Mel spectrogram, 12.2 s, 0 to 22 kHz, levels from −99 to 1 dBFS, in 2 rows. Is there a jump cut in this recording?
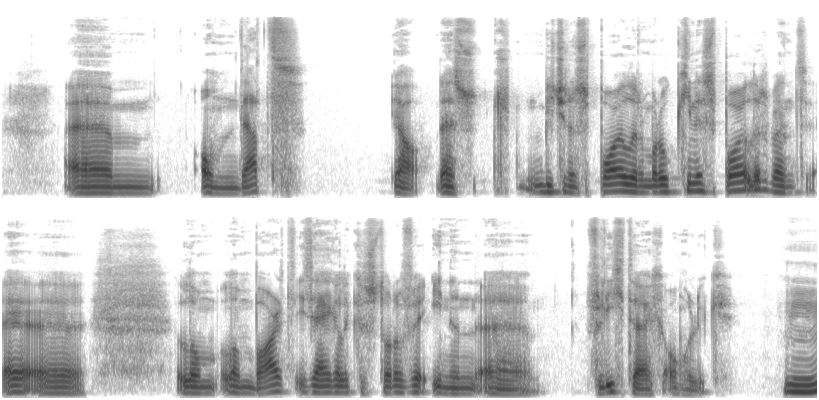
no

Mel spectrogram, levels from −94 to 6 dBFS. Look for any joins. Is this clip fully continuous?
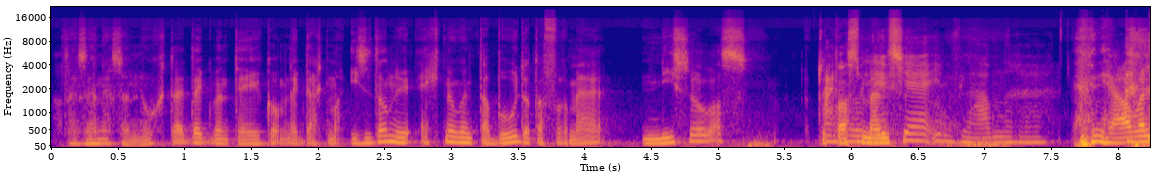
yes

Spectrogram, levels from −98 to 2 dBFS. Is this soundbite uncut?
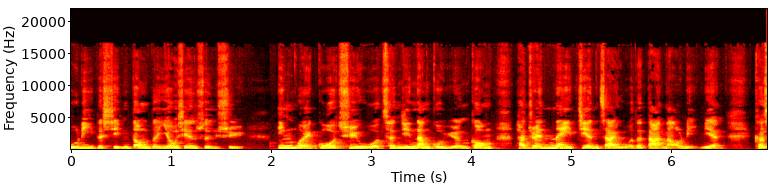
yes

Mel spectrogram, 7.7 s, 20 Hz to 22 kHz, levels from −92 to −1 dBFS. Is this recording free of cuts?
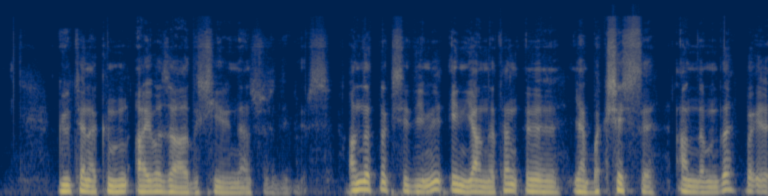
no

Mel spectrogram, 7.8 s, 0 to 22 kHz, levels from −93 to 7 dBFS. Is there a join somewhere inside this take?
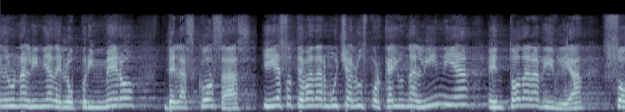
yes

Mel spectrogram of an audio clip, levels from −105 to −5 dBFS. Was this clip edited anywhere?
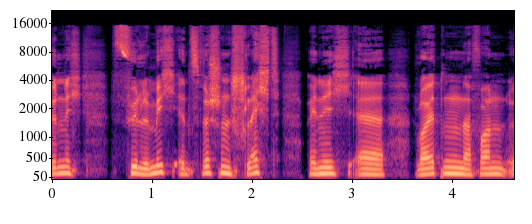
no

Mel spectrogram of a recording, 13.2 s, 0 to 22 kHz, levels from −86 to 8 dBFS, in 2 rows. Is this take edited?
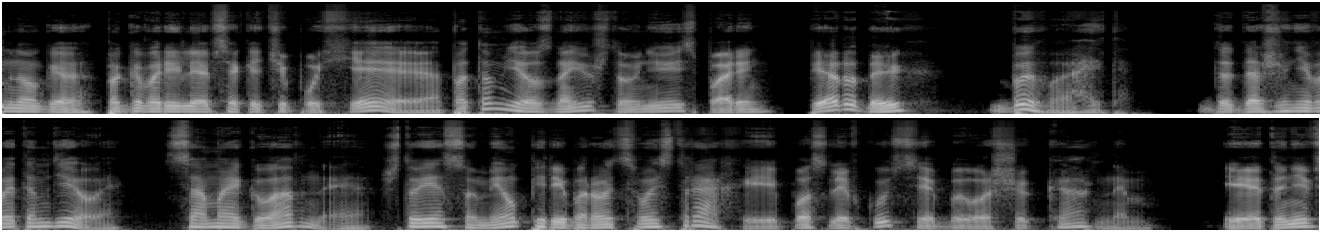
no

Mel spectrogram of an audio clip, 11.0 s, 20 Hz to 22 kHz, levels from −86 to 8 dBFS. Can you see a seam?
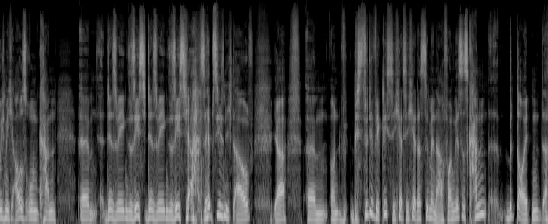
yes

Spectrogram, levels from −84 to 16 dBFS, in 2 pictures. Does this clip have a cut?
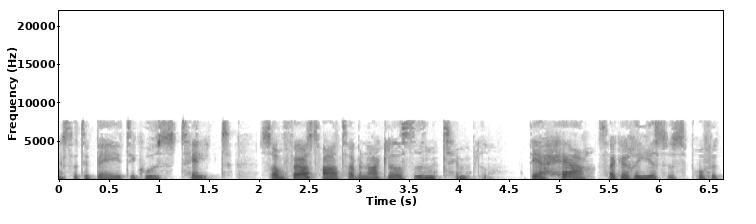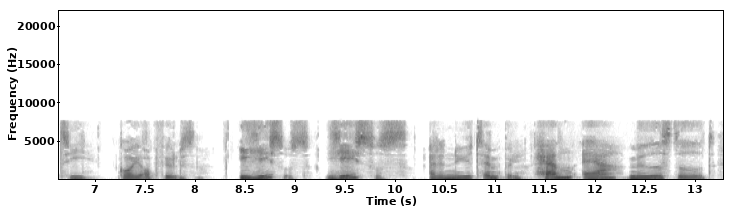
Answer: yes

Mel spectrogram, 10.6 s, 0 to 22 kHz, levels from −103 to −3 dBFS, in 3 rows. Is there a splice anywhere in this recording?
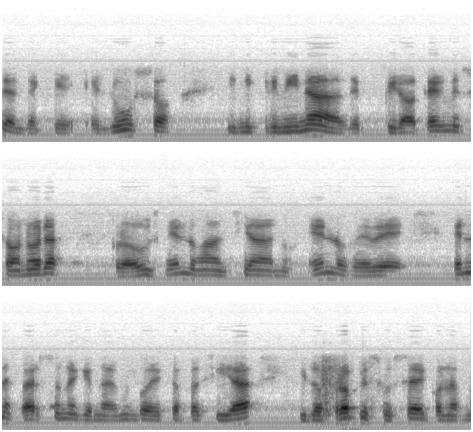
yes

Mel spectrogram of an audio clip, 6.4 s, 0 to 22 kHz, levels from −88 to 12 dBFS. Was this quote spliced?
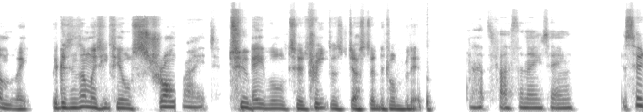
yes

